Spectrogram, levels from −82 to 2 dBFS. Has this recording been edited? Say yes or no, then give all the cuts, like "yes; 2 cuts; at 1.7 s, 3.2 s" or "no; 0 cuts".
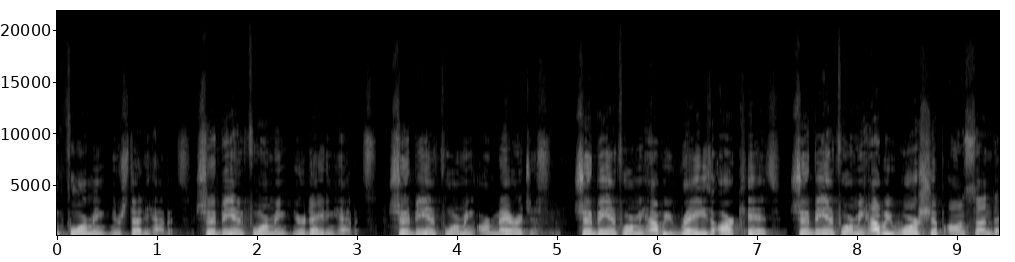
yes; 4 cuts; at 1.4 s, 3.3 s, 5.0 s, 7.3 s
